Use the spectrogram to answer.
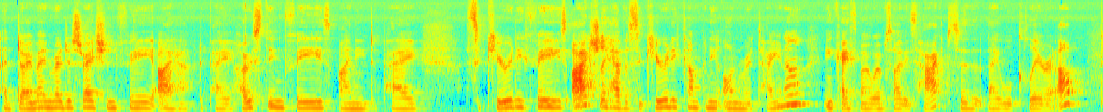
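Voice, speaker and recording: A somewhat breathy woman with an Australian accent speaks at a fairly quick pace, medium in pitch with ordinary pitch variation. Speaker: online seller and business video host. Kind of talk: casual explainer to camera. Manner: conversational, emphatic.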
